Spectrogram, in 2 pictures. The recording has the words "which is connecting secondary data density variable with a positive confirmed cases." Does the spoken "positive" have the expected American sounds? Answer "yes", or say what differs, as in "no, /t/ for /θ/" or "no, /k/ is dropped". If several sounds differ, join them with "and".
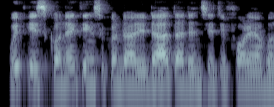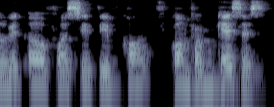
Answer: no, /f/ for /p/ and /s/ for /z/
